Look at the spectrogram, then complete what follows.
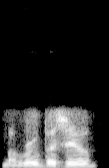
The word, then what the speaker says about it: Marubozu: But it's pronounced Marubozu is the proper pronunciation of it.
